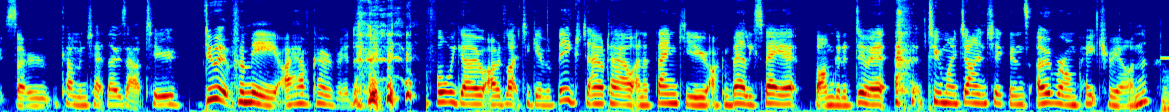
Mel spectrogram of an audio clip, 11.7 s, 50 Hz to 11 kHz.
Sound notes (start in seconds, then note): 3.5 laughing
